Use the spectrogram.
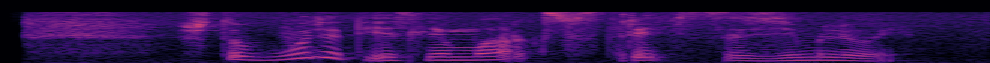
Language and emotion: Russian, neutral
